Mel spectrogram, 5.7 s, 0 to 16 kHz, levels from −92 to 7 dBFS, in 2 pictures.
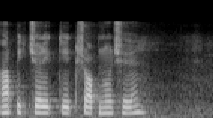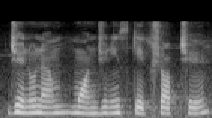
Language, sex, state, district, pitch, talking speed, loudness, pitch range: Gujarati, female, Gujarat, Valsad, 185 Hz, 135 wpm, -19 LUFS, 180-195 Hz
